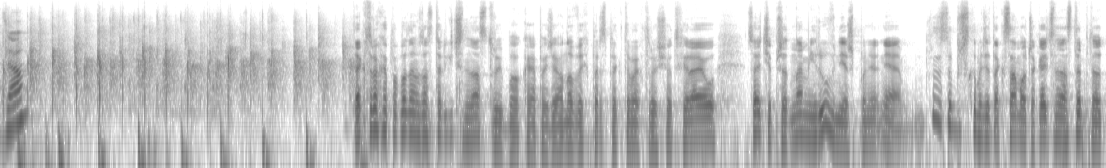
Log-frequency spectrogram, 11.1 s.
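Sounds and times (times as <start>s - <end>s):
speech: 0.0s - 0.6s, 3.6s - 11.0s
audience applause: 0.0s - 3.7s.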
